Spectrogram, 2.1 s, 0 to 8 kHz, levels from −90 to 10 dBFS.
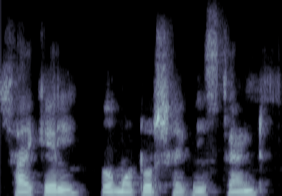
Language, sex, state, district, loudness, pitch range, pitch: Bengali, male, West Bengal, Jhargram, -22 LUFS, 110-125 Hz, 110 Hz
